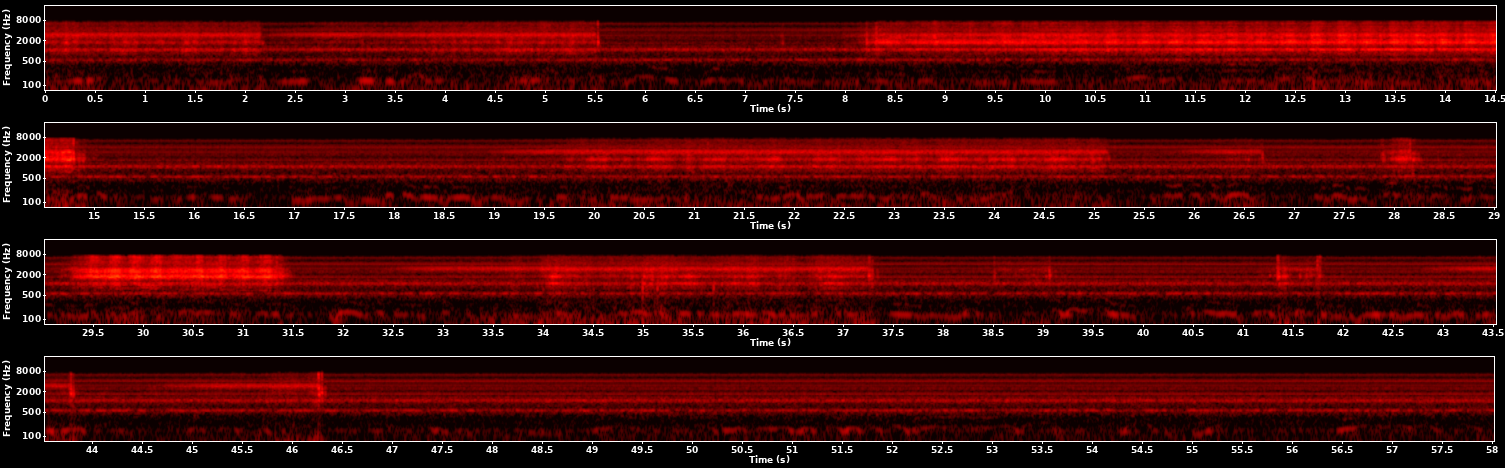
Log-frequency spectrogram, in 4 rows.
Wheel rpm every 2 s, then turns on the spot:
10, 10, 10, 0, 20, 30, 20, 20, 0, 0, 10, 10, 10, 0, 20, 30, 0, 20, 10, 0, 0, 0, 0, 0, 0, 0, 0, 0, 0.
0-6 20-26 34-38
